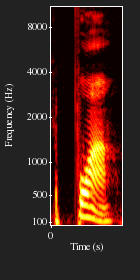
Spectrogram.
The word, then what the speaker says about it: point: POINT, प्वा।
